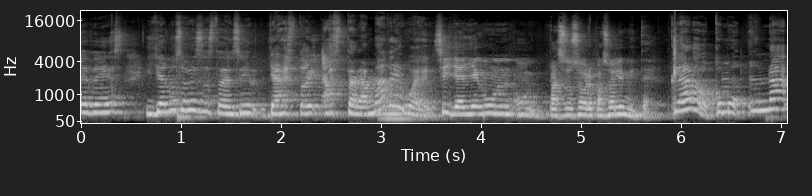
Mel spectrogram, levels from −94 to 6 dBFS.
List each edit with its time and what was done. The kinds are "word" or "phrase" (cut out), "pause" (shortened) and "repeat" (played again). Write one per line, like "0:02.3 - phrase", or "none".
none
